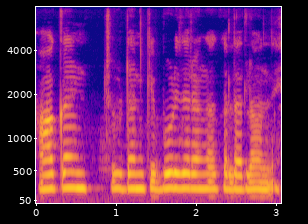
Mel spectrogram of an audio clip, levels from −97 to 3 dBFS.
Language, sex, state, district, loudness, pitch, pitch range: Telugu, female, Andhra Pradesh, Sri Satya Sai, -13 LUFS, 225 Hz, 220-230 Hz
